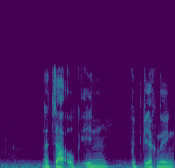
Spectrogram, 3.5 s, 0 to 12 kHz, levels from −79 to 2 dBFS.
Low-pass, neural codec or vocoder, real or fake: 7.2 kHz; codec, 16 kHz, 8 kbps, FunCodec, trained on LibriTTS, 25 frames a second; fake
